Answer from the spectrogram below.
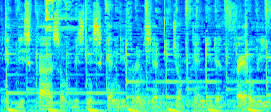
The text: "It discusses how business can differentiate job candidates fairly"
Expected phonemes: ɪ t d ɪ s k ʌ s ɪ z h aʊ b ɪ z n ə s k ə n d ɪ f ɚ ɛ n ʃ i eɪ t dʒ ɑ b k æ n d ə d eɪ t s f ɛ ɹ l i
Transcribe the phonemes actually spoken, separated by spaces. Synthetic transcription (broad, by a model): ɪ t d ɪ s k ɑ s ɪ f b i s n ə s k ə n d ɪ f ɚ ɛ n s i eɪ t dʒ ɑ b k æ n d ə d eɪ t f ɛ ɹ l i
